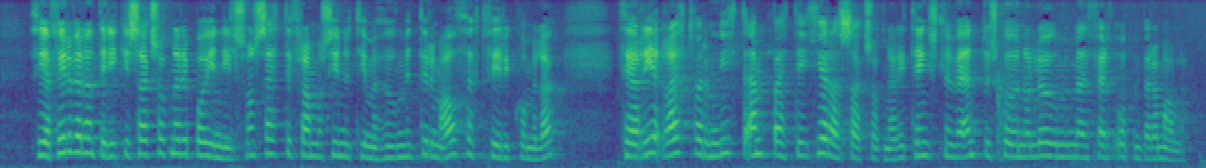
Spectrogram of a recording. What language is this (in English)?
Icelandic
